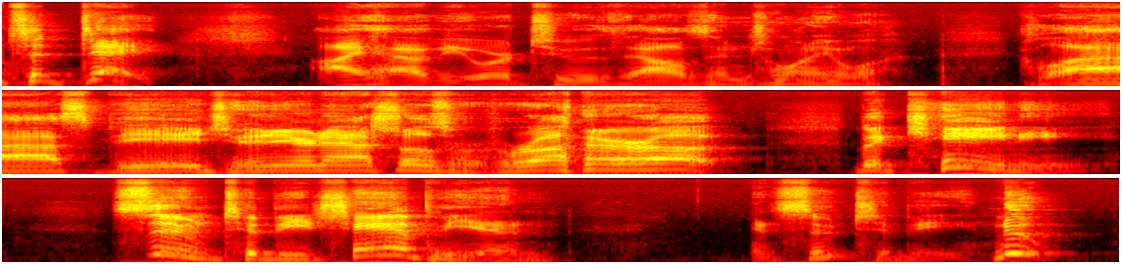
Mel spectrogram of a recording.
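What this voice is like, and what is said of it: Raspy, loud voice. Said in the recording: “my raspy, loud, obnoxious voice”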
